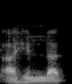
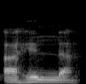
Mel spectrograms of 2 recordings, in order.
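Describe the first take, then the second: First: The word ends with a t sound. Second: The word ends with an h sound. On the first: The speaker calls it wrong. "We don't say Ahillat" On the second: The speaker calls it right. "We say Ahilla"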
